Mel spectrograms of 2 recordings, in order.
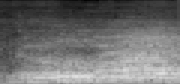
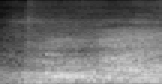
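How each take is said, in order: Both takes have the same delivery.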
